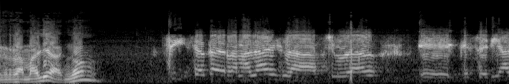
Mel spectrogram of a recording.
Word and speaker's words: Ramallah: Y cerca del Ramal, vos corregime con la pronunciación de las palabras, cerca del Ramallah, ¿no? Sí, cerca de Ramallah es la ciudad que sería la capital transitoria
